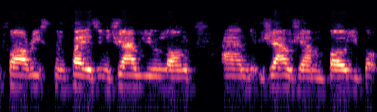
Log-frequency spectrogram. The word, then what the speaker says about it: Yulong: I keep pronouncing his name wrong. Yulong.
